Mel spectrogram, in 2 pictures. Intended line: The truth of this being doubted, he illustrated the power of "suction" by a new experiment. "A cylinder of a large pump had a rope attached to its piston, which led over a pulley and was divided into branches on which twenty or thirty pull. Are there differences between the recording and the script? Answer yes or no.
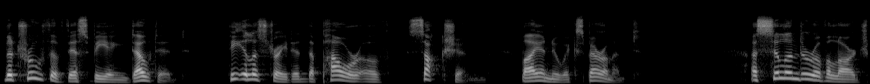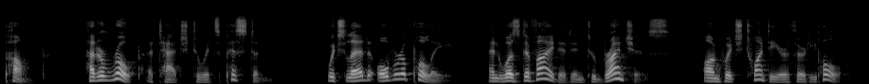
no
